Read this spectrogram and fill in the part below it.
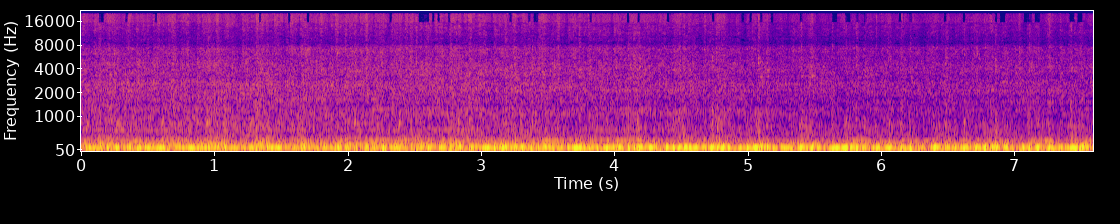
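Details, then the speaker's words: DCI Motorsports 535 RA5 tunnel-port pump-gas engine, about 850 hp, all-aluminum, port fuel injection, cam 250° at .050 on 118 LSA: deep, choppy, lopey idle around 1,000 rpm, a normal idle from cam overlap. "Cam's still got a little bit of overlap. You can hear it's got a decent idle to it. Again, it's idling around 1,000 RPM."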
